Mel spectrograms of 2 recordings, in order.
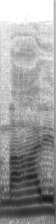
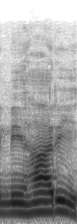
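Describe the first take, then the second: First: नहारी with a plain "na" first syllable; common wrong form. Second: निहारी with a clear "ni" first syllable and a falling close; correct Urdu form. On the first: Guest showing the popular wrong name नहारी with "na". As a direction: say नहारी as most people mispronounce it. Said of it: "जिसे बहुत से लोग नहारी कहते हैं". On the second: Guest insisting the dish is properly called निहारी, "ni" first syllable. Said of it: "वो नहारी नहीं है". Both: Shown as a demonstration.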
